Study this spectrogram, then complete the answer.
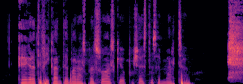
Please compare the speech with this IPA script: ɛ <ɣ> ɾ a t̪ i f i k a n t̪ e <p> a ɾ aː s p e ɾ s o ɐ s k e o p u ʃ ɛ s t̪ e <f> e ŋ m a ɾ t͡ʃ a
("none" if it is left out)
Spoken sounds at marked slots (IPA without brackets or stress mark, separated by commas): ɣ, p, s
